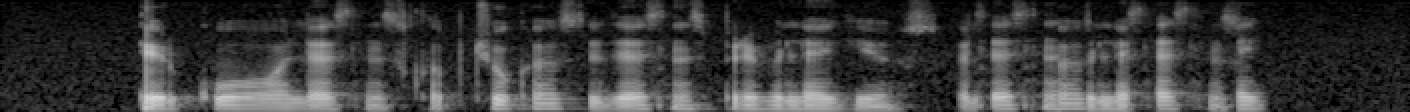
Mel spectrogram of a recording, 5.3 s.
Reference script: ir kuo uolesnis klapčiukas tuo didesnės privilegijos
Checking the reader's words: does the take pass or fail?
fail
